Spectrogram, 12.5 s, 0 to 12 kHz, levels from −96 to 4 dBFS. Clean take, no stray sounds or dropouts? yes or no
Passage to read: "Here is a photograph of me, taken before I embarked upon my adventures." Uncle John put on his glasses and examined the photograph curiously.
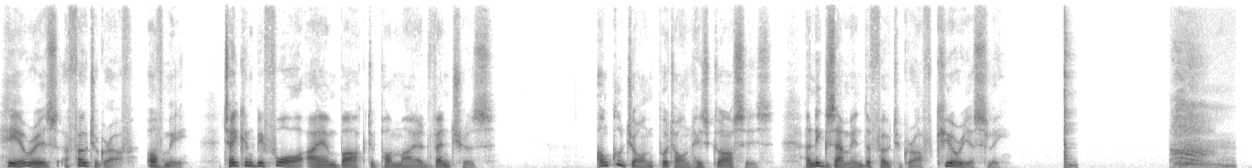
no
